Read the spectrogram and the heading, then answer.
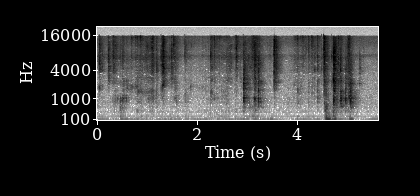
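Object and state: Dry bar soap being carved.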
